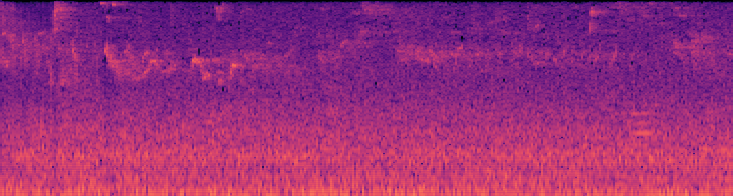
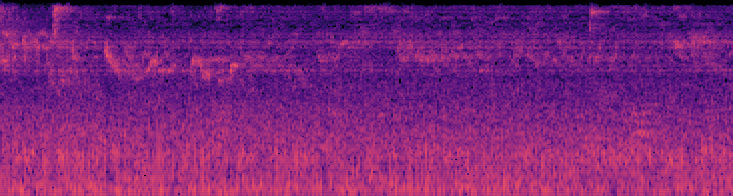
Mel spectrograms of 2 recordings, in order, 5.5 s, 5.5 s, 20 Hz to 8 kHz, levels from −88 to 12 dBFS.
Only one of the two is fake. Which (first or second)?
second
